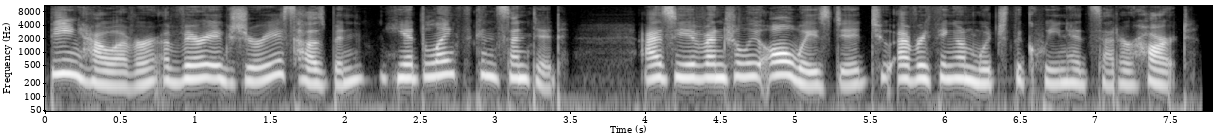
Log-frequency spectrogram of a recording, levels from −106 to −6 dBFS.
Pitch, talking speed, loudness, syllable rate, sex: 235 Hz, 185 wpm, -19 LUFS, 5.7 syllables/s, female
